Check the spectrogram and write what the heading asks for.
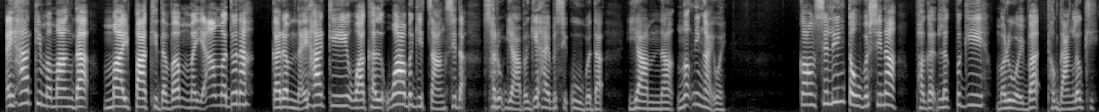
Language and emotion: Manipuri, surprised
